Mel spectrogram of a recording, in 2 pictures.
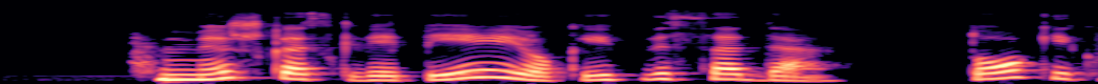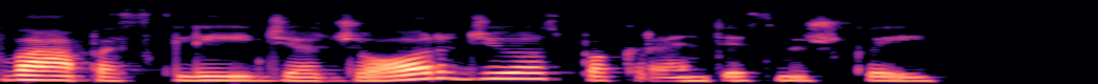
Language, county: Lithuanian, Panevėžys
